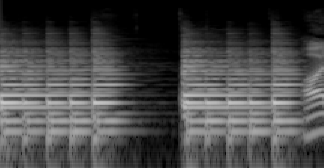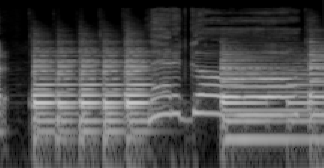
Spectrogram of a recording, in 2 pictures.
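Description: Digital piano: a chord struck several times in quick succession, dying away before two seconds in, then more chords in groups of quick repeated hits, and a held chord with a low bass near the end. A voice briefly sings along twice.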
